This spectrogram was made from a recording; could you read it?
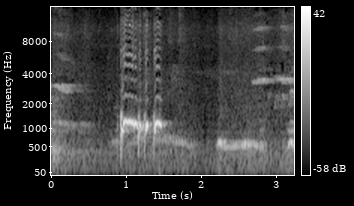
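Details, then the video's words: A wild zebra dove sings one loud burst of quick, clipped cooing notes that trail into a held tone. Quieter, steady whistled notes of other birds come before and after. "PERKUTUT GACOR SUARA ALAM LIAR"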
